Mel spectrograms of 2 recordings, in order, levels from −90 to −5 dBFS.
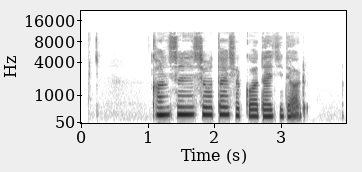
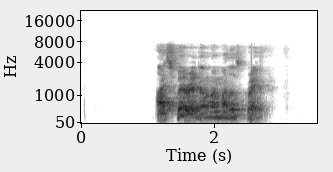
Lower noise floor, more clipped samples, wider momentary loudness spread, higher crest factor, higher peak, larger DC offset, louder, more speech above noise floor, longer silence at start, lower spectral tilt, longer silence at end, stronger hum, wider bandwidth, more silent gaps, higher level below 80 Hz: second, -71 dBFS vs -86 dBFS; neither; about the same, 10 LU vs 9 LU; about the same, 16 dB vs 20 dB; second, -14 dBFS vs -6 dBFS; neither; second, -27 LUFS vs -23 LUFS; second, 45 dB vs 64 dB; second, 0.2 s vs 1.15 s; about the same, -5 dB/octave vs -5 dB/octave; second, 0.65 s vs 0.8 s; neither; first, 11.5 kHz vs 7.8 kHz; neither; second, -78 dBFS vs -64 dBFS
